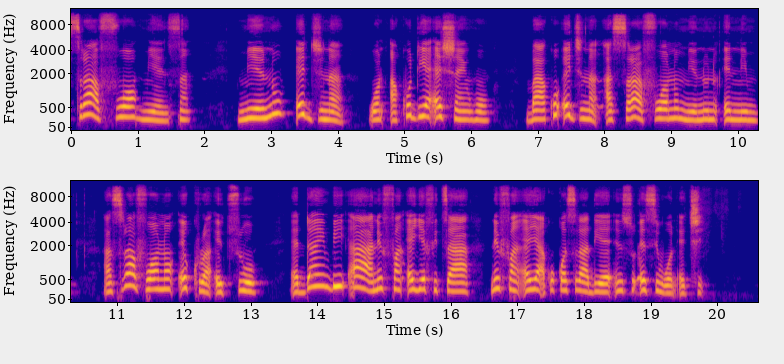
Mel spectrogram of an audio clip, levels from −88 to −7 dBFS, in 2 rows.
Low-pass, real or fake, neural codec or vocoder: 10.8 kHz; real; none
